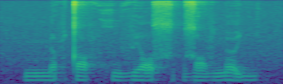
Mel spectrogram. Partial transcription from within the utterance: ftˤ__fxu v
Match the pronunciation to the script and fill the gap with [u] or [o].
o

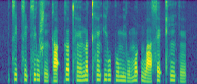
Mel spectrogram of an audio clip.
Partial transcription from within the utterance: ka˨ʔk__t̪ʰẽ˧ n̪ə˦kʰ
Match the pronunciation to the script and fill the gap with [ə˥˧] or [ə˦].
ə˦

